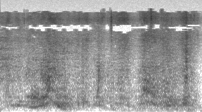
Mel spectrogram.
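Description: Zipper on a fabric backpack being pulled, in two strokes, as it is closed over a recording device just placed inside.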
